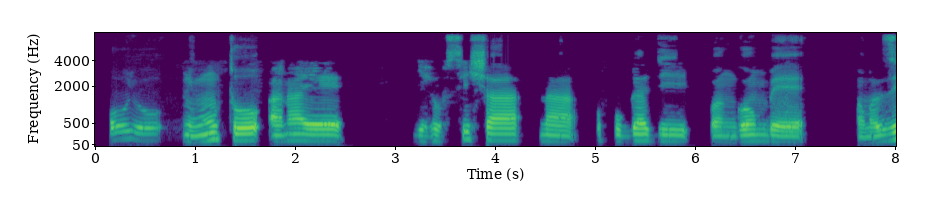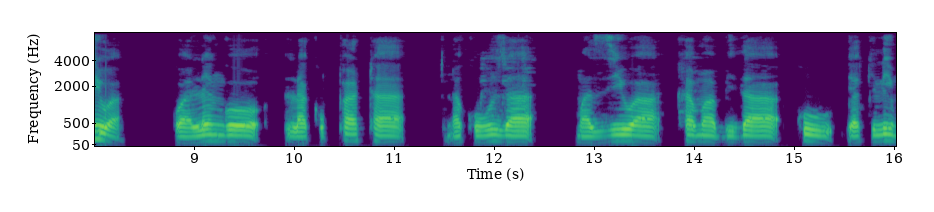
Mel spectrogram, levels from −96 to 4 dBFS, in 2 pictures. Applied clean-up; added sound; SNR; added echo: none; none; none; none.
